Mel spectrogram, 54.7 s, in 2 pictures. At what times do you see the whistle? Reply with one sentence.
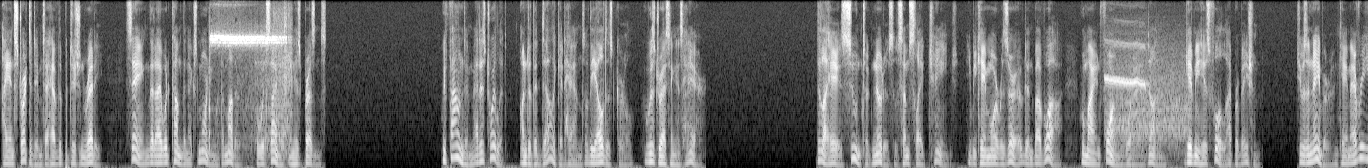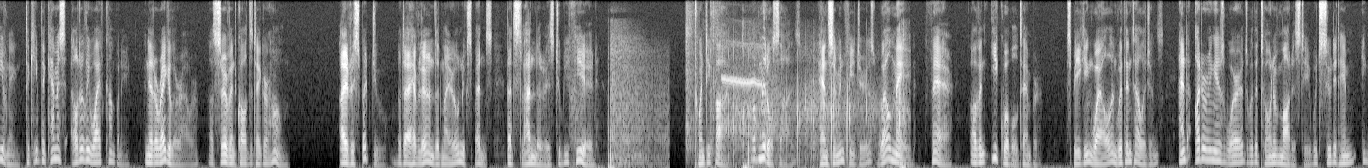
The whistle can be heard from 4.2 to 5.8 s, from 22.1 to 23.8 s and from 41.8 to 43.0 s.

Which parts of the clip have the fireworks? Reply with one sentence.
You can hear the fireworks from 38.8 to 45.5 s.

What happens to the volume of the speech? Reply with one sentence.
The loudness of the speech stays about the same.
